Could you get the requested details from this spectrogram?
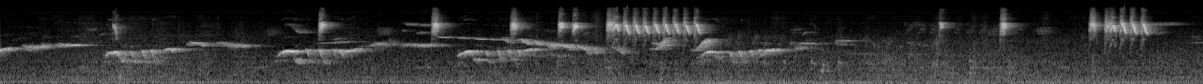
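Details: Sogon singing vigorously: series of slurred whistled phrases around mid pitch, some rising and falling, mixed with sharp high chips and a fast buzzy high trill lasting about a second, repeated twice.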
